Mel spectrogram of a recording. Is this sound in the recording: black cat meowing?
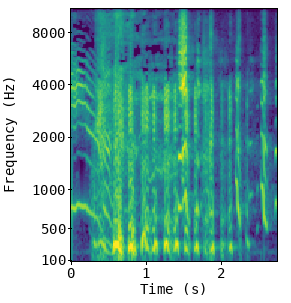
yes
